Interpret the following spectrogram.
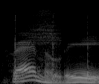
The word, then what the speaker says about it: family: 자, family 앞에 A의 강세 하나만 찍어주세요. Family. 그래서 실제로 너무 패밀리보다는 예. 약간 힘이 죽어서 패멀처럼 힘이 좀 변질이 될 거예요.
